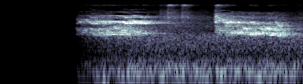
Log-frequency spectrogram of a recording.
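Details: A budgerigar offered cucumber soft food gives a harsh, scratchy squawk in two bursts, with a brief break between them.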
